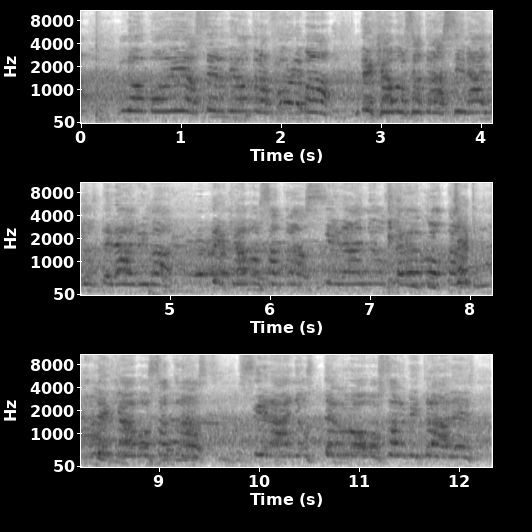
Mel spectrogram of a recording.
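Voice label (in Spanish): CHILE CAMPEÓN DESDE LA CABINA ÉPICA REACCIÓN Y RELATO, GOL; Claudio Palma y Aldo Schiappacasse; GOL CTM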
